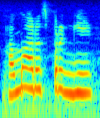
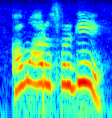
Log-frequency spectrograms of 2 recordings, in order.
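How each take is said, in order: First: It is said flat, without intonation. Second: It is said with a commanding intonation.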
